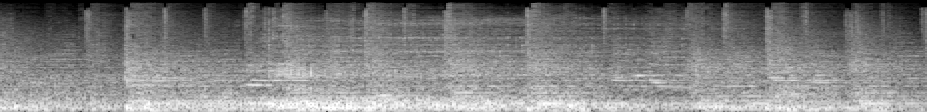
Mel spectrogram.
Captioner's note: low growl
